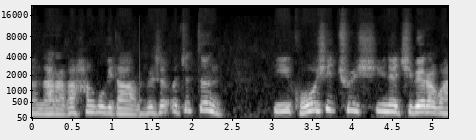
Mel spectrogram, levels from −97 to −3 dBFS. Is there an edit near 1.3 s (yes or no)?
yes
